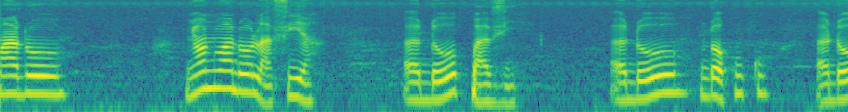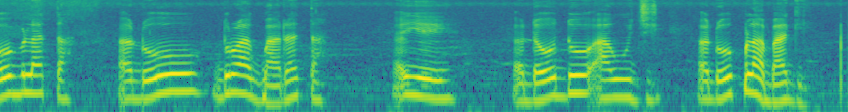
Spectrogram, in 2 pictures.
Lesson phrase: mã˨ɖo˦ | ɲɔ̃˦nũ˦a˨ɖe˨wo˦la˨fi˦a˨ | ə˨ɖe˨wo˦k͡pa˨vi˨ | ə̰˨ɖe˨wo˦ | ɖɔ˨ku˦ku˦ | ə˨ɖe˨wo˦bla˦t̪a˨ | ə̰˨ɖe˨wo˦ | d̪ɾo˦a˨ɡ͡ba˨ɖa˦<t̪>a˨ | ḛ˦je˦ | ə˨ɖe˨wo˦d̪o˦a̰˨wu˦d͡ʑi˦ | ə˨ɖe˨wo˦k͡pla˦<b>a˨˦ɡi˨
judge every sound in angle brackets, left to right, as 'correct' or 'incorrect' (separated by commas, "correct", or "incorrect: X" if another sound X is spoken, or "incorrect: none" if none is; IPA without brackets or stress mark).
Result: correct, correct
